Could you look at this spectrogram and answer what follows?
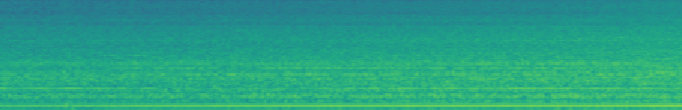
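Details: Lodge water system pump priming after opening the inlet valve: steady low electric hum, constant motor tone rising slightly as air bubbles clear and pressure builds normally.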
